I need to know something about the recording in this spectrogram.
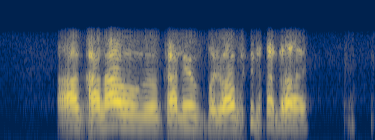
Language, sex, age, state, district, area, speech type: Hindi, male, 60+, Uttar Pradesh, Lucknow, rural, conversation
